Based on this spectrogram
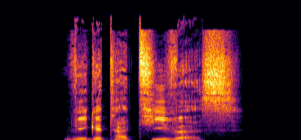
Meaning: strong/mixed nominative/accusative neuter singular of vegetativ
- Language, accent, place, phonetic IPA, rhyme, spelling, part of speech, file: German, Germany, Berlin, [veɡetaˈtiːvəs], -iːvəs, vegetatives, adjective, De-vegetatives.ogg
